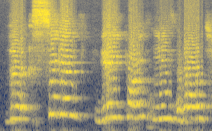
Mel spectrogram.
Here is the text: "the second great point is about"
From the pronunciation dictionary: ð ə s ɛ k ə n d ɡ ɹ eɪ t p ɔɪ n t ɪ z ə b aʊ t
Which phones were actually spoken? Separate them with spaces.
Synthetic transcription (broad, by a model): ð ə s ɛ k ə n d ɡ eɪ p ɔɪ n t ɪ z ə b aʊ t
